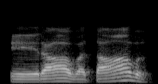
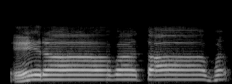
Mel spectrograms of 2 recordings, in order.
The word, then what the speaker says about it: ऐरावताभ: एरावताभ, मिभ मुद्दत, मापतंतम। दृष्ट्वा भयं भवति नो भवदाश्रितानां। भैया तीसरी लाइन में भा या वा बोलना है। तीसरी लाइन में एरावताभ, मिभ मुद्दत।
